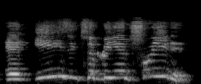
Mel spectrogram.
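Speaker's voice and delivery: rising to a fervent preacher's cry; preaching climax. Real, not acted. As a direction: let the verse break into a fervent cry.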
